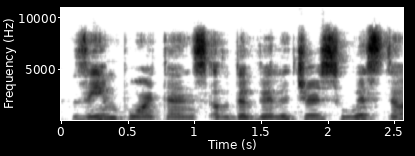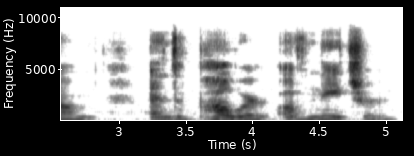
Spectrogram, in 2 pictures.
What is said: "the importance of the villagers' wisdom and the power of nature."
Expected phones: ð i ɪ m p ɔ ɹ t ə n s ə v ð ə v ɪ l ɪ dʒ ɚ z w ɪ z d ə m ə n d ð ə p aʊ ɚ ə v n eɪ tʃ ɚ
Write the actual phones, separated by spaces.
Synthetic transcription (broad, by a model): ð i ɪ m p ɔ ɹ t ə n s ə v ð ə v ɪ l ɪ dʒ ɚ s w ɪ s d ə m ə n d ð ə p aʊ ɚ ə v n eɪ tʃ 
